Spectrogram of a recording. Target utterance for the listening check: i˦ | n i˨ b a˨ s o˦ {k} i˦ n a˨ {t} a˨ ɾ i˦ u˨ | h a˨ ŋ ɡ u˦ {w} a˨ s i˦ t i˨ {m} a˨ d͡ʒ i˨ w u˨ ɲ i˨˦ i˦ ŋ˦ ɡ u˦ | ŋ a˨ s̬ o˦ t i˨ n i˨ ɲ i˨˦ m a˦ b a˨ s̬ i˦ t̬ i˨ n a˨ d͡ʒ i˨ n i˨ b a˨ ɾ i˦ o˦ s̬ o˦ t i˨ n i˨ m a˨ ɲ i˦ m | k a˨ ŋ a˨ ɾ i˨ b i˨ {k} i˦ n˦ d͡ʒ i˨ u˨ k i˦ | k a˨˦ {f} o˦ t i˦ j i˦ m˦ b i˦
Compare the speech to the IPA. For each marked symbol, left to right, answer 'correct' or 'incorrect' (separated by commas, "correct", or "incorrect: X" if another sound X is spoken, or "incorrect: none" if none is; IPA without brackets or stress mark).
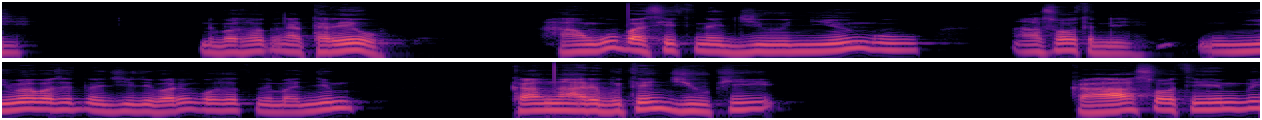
incorrect: t, correct, incorrect: b, incorrect: n, incorrect: t, incorrect: s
